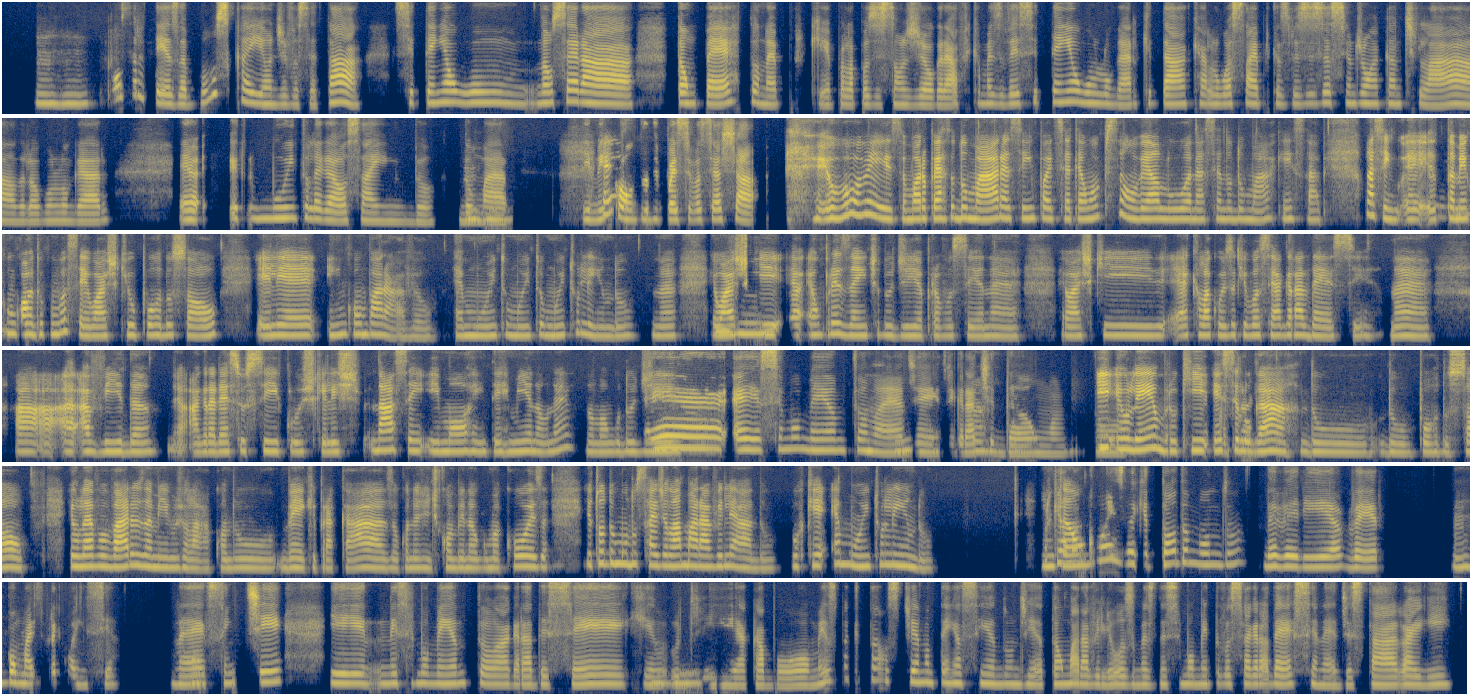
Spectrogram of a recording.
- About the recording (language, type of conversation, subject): Portuguese, podcast, Como você pode apresentar a natureza a alguém que nunca se sentiu conectado a ela?
- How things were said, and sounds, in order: static; tapping; in Spanish: "acantilado"; distorted speech; chuckle; unintelligible speech; other background noise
